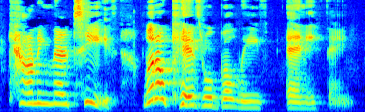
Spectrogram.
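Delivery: usual speaking voice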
